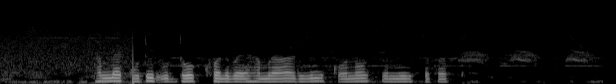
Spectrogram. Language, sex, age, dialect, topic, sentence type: Maithili, male, 18-24, Angika, banking, question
